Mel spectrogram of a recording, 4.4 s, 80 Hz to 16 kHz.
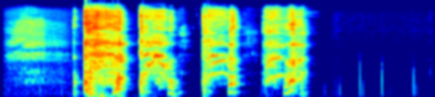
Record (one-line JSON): {"cough_length": "4.4 s", "cough_amplitude": 30082, "cough_signal_mean_std_ratio": 0.41, "survey_phase": "beta (2021-08-13 to 2022-03-07)", "age": "45-64", "gender": "Female", "wearing_mask": "No", "symptom_cough_any": true, "symptom_runny_or_blocked_nose": true, "symptom_sore_throat": true, "symptom_fatigue": true, "symptom_headache": true, "smoker_status": "Never smoked", "respiratory_condition_asthma": false, "respiratory_condition_other": false, "recruitment_source": "Test and Trace", "submission_delay": "1 day", "covid_test_result": "Positive", "covid_test_method": "ePCR"}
